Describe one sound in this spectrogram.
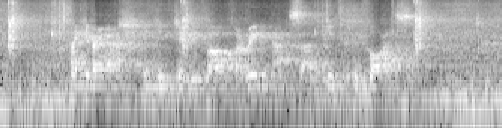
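An elderly man speaks calmly in a large echoing hall.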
